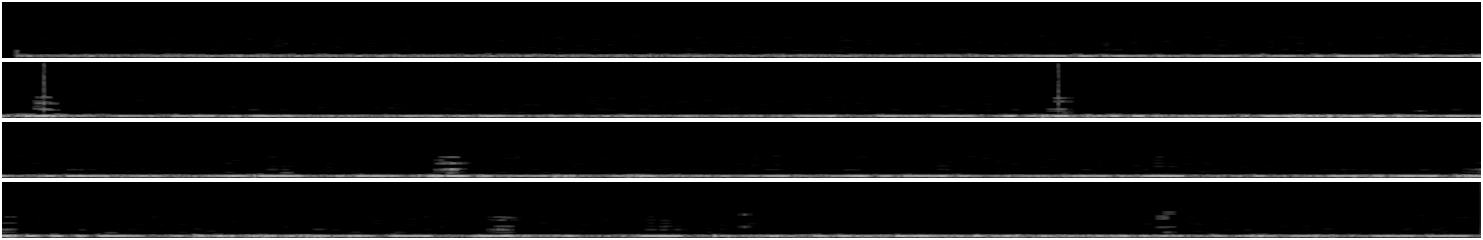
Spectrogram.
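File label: 80m short path; FT-1000d; Italy.....direct path at nighttime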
